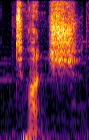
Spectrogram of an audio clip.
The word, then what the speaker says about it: Tunche: I think this is pronounced Tunch. T-U-N-C-H-E. Tunch.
